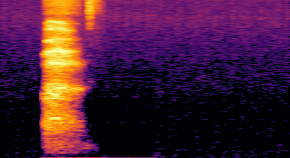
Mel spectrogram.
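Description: One short sigh or breath out, close to the microphone, lasting under half a second. It comes shortly after the start and is followed by silence.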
